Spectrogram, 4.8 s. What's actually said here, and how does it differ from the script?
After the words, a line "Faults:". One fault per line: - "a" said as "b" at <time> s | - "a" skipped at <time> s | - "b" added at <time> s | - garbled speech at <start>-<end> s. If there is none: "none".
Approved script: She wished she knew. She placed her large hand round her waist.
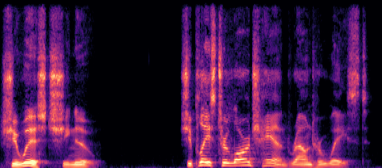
She wished she knew. She placed her large hand round her waist.
Faults:
none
